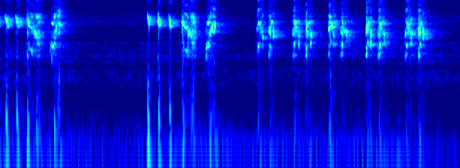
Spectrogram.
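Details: Long-tailed shrike song meant to trigger a rival's reply: quick clusters of harsh, scratchy chattering notes, a one-second pause, then an even run of grating chirps.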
